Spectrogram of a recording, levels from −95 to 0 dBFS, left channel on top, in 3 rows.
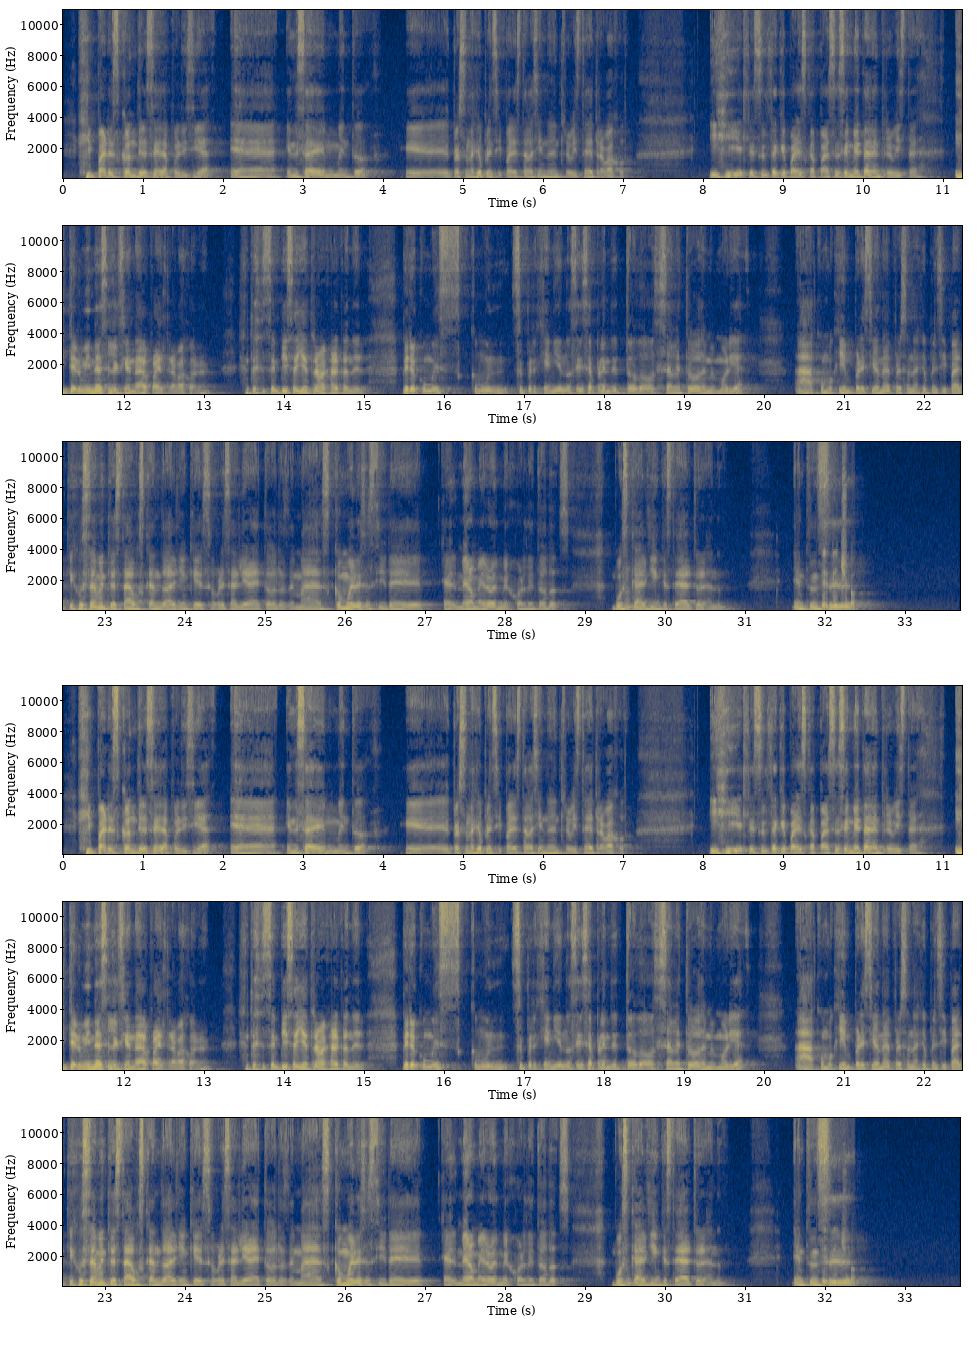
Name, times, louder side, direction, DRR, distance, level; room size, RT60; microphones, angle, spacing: voice 1, 0.0-3.8 4.3-30.8 31.1-31.3 31.6-32.4, right 3 dB, 20° right, 0.8 m, -30 dB
voice 2, 32.0-32.4, left 2 dB, 50° left, 1.3 m, -32 dB
22.5 x 18.0 x 8.9 m
head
